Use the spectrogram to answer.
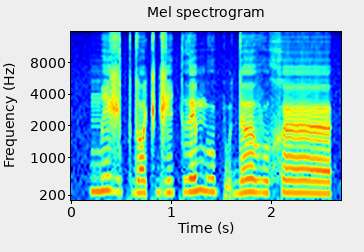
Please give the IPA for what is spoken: m i ʒ ə k d ɔː t͡ʃ d͡ʒ iː k ð e m β u p ṵ d əː v u x œː

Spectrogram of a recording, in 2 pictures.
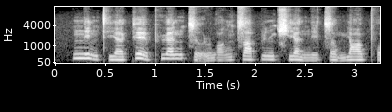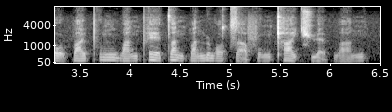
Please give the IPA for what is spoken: n̪ i˥˩ n t̪ʰ j ɛ˧˥ k e˥˩ ɪ̯ pʰ ɥ ɛ˥ n t͡s ɹ̩˨˩ ɻ w ɑ˧˥ ŋ t͡s ä˥ p y˥ n t͡ɕʰ j ɛ˥˩ n̪ i˧˥ t͡s ɤ˥˩ m j ɑ˥ ʊ̯ pʰ o̰˨˩ ʊ̯ p a˧˥ ɪ̯ pʰ ʊ˥ ŋ m w a˧˥ n pʰ e˥˧ ɪ̯ t̪ a˥˩ n p a˧˥ n ɻ w ɔ˧˥ t͡s ä̰˨˩ f ʊ˧˥ ŋ pʰ a˥˩ ɪ̯ t͡ɕʰ ɥ ɛ̰˨˩ p w a˧˥ n

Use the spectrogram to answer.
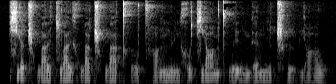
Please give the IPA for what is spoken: ɕ j ɛ˥˩ ʈ͡ʂʰ w a˧˥ ɪ̯ t͡s w a˥˩ ɪ̯ x w ä˥ ʈ͡ʂʰ w ä˥ kʰ ɤ̰˨˩ t̪ʰ ɑ˧˥ ŋ n̪ y˧˥ n x ɤ̰˨˩ t͡ɕ j ɑ˥ ŋ t̪ʰ w ḛ˨˩ ɪ̯ m ɥ ɛ˥ m i˥˧ ʈ͡ʂʰ ɻ̩˥˧ p j ɑ˥˩ ʊ̯

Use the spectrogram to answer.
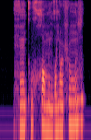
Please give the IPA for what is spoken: h ɛ̃ kʼ u x χ ɔ m ẽ ɡ ɔ j ɔ̃ ʂ ũ z

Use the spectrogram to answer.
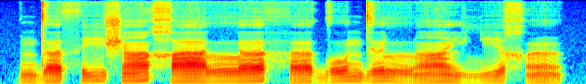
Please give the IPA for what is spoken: n d ɐ˩˧ θ i˩˧˩ ʃ ã˧˥ χ a˩˧˩ lː ɐ˧˥ h ɐ˩˧ ɡ o˧˥ n d ɘ˧˥ lː ãː˩˧˩ j ʎ i˩˧˩ χ ə̃˩˧˩

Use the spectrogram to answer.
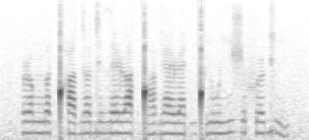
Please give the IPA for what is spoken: ɭ ɔ ŋ ʌ ǃʰ ɑ d ʌ d ɪ ð ɛ ɭ ɑ ɡ͡ǃ ɑ ɡ æ ɭ æ ǃʼ i w i ʒ ə f ə˞ ɡ i

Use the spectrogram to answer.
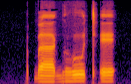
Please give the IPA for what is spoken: ɓ a ɡʱ o tʼ ɛ

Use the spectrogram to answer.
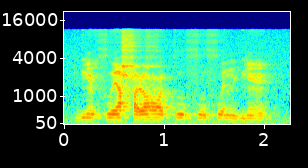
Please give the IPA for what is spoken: bʲ ɛ̃ xʷ ɛ ħ ə˞ ʕ ʊ k u xʷ ə xʷ æ n bʲ ɛ̃

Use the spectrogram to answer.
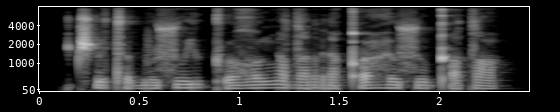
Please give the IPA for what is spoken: t͡ʃʼ ɯ tʼ ə b ə sʷ ə j ɯ kʼ ʊ ʁʷ e ŋ ɯ dˤ e r ə qʼ u ɦ ə sʷ ɑ kʷʼ ə tˤ ʊ

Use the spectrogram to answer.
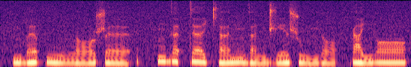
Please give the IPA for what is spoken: m b ɜ˨˥ p uː˧˩ lː ɔː˨˩˦ ʂ ɜː˧˩ ʔ | ŋ ɡ ɜ˥ ʔ t ɜː˥˧ cʰ ɐː˨˥ n ŋ ɡ ɐ˧˩ n d͡ʒ e˨˥ ʂ u˧˩ mʲ ɔː˧˩ kː a˥˧ ɲ ɔː˥

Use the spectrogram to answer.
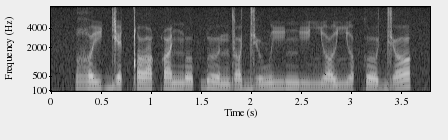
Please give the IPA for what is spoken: ʁʷ i ɟ ɛ ǃ ɔ qʷ i ŋ o ɓ ʊ n d ɔ dʲ ʊ w i ŋ i ʎ ɔ ʎ ɔ k o dʲ ɔ

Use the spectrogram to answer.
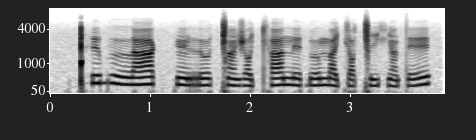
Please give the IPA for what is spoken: ǃʰ ɪ b lː a kː ẽ r ɵ ǀ ã ʒ ɒ cʰ a n e ɠ ɵ m a c ɒ ǀ i ç ã t e

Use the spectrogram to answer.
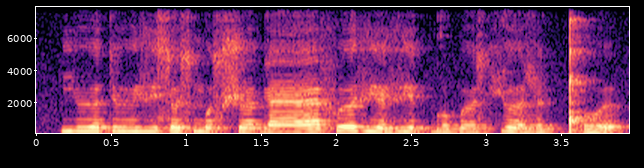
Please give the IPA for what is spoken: j ʉː ə̯ t ʉː vʲ œ s ɵ s ŋ o s ʃ œ ɡ æː f ɵ ə̯ vʲ œ vʲ œ t ɡ o p ɵː s ç ɵ ə̯ ɮ ɵ t ǃʰ o ə̯

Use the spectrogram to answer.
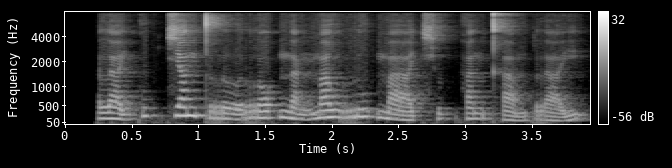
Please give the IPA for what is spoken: l a˩˦ j k u˥˩ k̚ t͡ɕ a˥˩ n t r ɤː˩˦ r ɔ˦˥ ʔ n a˩˦ ŋ m a˥˩ w r u˥˩ ʔ m aː˩˦ t͡ɕʰ ɯ˨˩ k̚ h a˧ n kʰ a˩˦ m p r a˩˦ j

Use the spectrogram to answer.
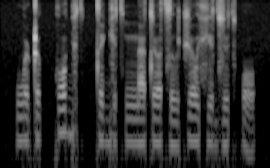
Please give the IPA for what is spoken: w ø ʈ ɯ kː o ɡʲ o t͡s tː e ɡʲ ø t͡s nː æ t ø ə̯ t͡s ɯ t͡ʃ ø ʊ̯ xʲ ø d͡z y t͡s p o

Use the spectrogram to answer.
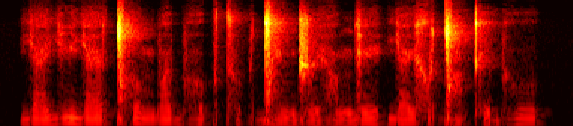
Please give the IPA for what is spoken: j æ j i j æ ə̯ ǀʰ o m b ɒ ə̯ bʱ o k tʰ o k ɡ͡ǀ e n d͡ʒ o ɪ̯ ɦ ɒ ŋ ɡ e | j æ ɪ̯ x o ɡ͡ǀ ɒ kʼ e bʱ u

